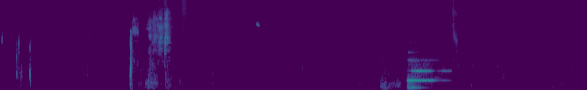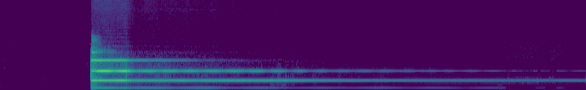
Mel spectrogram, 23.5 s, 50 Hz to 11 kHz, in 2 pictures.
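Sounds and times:
deep bell strike ringing: 0:13.6 - 0:23.4.

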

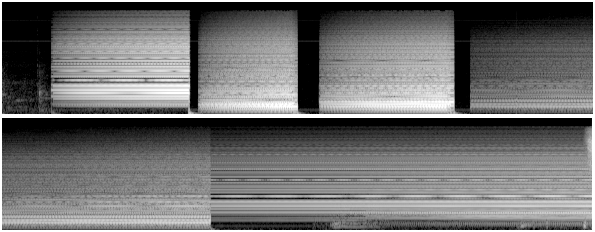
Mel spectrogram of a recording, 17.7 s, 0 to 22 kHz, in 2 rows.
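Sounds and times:
bright buzzy synthesizer with long slow attack swell: 0:00.8 - 0:17.7.

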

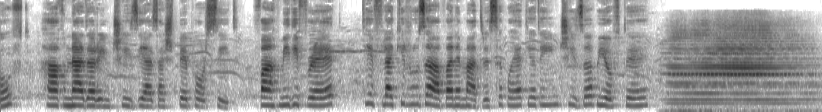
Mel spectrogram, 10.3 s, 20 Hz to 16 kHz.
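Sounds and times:
speech: 0:00.0 - 0:08.4
train whistle: 0:08.2 - 0:10.2.

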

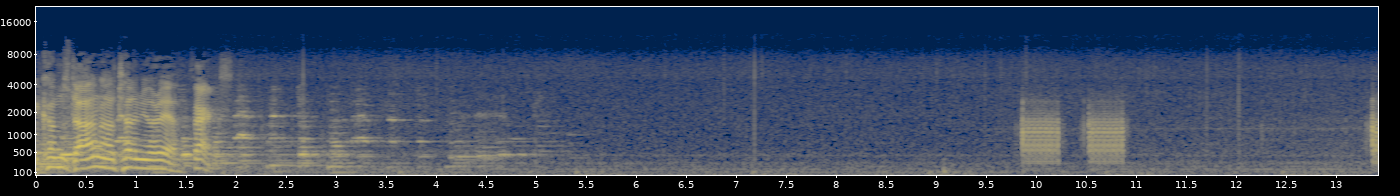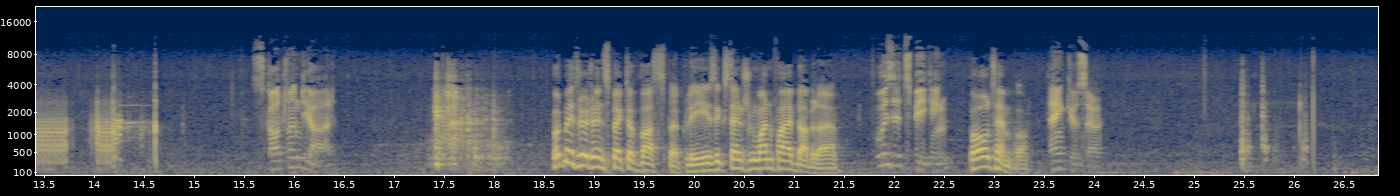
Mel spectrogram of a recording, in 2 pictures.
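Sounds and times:
speech: 0:00.0 - 0:02.1, 0:16.0 - 0:16.5, 0:17.8 - 0:24.2
telephone being dialed in a phone box in a corridor: 0:09.9 - 0:10.9, 0:13.4 - 0:14.6.

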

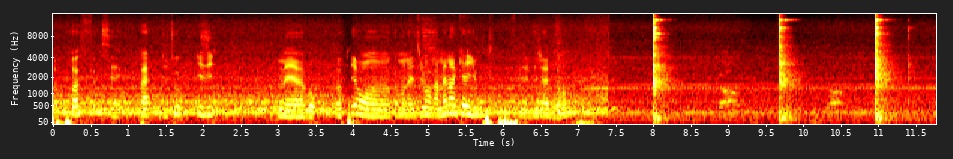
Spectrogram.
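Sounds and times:
low steady hum: 0:00.0 - 0:11.7
speech: 0:00.3 - 0:02.4, 0:03.0 - 0:07.1
hammer striking another hammer: 0:08.0 - 0:08.5, 0:09.6 - 0:10.2, 0:11.0 - 0:11.6.

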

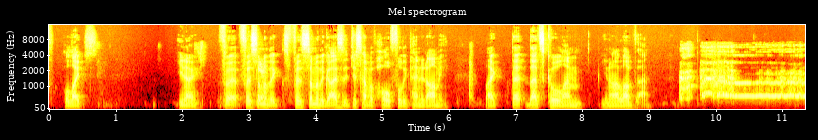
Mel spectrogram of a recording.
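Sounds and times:
speech: 0:00.2 - 0:00.8, 0:02.0 - 0:09.6
rooster crowing: 0:09.4 - 0:11.3.

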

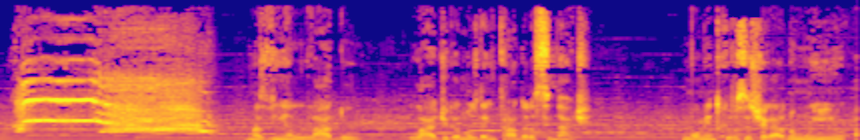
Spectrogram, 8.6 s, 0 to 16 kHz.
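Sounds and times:
distant scream from the entrance of a town: 0:00.0 - 0:02.3
speech: 0:02.5 - 0:06.0, 0:06.8 - 0:08.5.

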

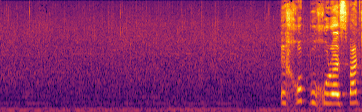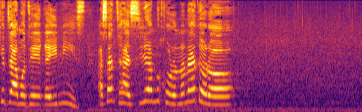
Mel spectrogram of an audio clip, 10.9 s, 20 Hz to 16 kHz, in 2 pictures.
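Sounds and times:
steady rain heard through an open window: 0:00.0 - 0:10.8
speech: 0:04.2 - 0:09.0.

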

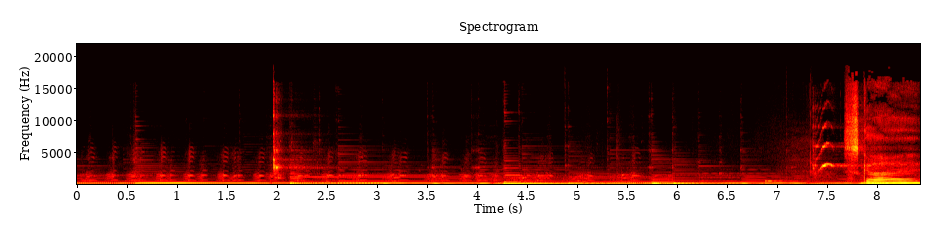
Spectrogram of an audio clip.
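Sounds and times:
flock of geese honking overhead: 0:00.1 - 0:06.0
speech: 0:07.8 - 0:08.4.

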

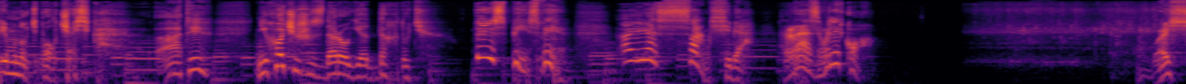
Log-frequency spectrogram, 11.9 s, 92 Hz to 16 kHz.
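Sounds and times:
speech: 0:00.0 - 0:08.8, 0:11.4 - 0:11.8
tap water gushing into a sink with floating toy boats: 0:09.6 - 0:11.8.

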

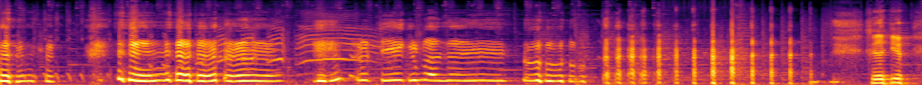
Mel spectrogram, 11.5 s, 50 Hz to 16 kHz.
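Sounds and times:
voice imitating a man crying: 0:00.0 - 0:07.5
speech: 0:00.0 - 0:08.3, 0:10.4 - 0:11.5
laughter: 0:00.0 - 0:11.5.

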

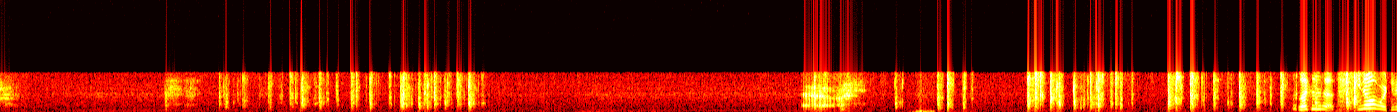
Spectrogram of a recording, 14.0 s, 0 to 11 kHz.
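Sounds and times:
rapid irregular keyboard typing: 0:02.2 - 0:04.9, 0:08.9 - 0:13.7
speech: 0:13.0 - 0:13.9.

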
